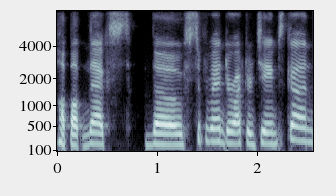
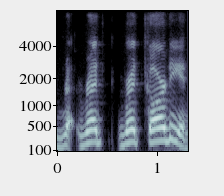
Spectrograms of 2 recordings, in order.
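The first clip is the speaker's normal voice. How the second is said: clumsy, unconvincing put-on Russian accent; 3 dB quieter than usual. Retrying the name with a russian accent after a botched first try: bad russian accent. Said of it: "that's not a Russian accent. I suck".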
